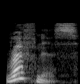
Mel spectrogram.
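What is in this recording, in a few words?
"roughness", British English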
